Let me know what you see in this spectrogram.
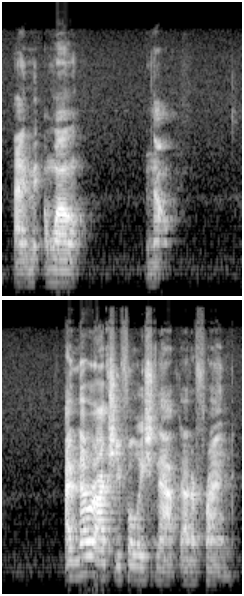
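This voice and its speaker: A man speaks at a medium pitch and a fairly slow pace. Some room echo can be heard. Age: 20s. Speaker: vlogger with dwarfism. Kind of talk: casual monologue. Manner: informal, many fillers.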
